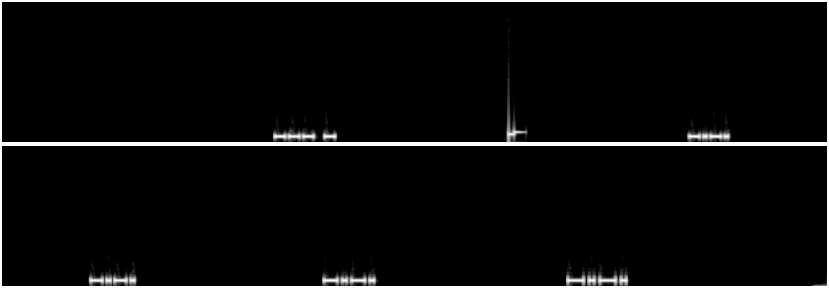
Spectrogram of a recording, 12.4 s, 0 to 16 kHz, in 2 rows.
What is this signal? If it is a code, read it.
Morse code, heard as a keyed tone, about 40 wpm, 700 Hz. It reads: OT C C C C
